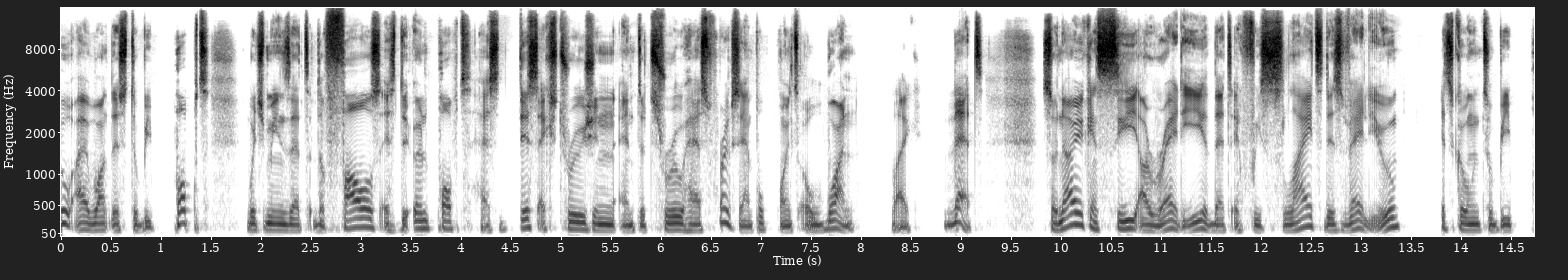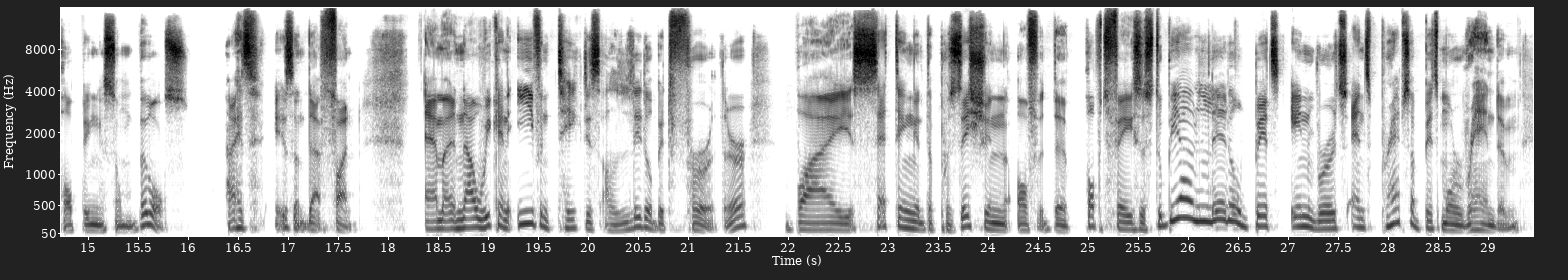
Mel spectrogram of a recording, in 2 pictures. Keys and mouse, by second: 0.2 middle click, 1.6 middle click, 2.1 ctrl+click, 3.3-4.3 drag, 5.3-7.0 drag, 7.9 click, 8.1-9.3 drag, 10.5 middle click, 11.8-16.5 drag, 16.6 ctrl+z, 17.0 ctrl+s, 18.2 middle click, 18.6 middle click, 22.3 click, 23.1 click, 23.4 middle click, 23.7 g, 24.1 click.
